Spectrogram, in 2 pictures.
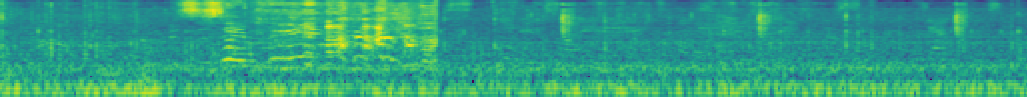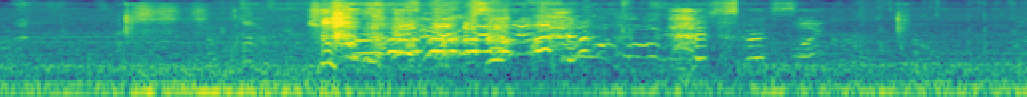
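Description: Young women talk and laugh excitedly nearby.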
